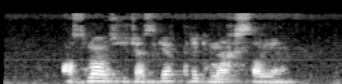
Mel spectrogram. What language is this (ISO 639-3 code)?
uzb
